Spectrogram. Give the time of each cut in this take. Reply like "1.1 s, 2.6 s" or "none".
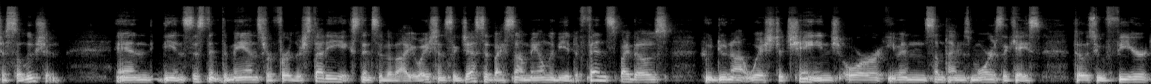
1.5 s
